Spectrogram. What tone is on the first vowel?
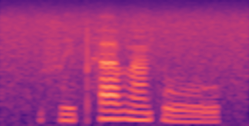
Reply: low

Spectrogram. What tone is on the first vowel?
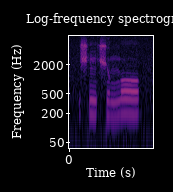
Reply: low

